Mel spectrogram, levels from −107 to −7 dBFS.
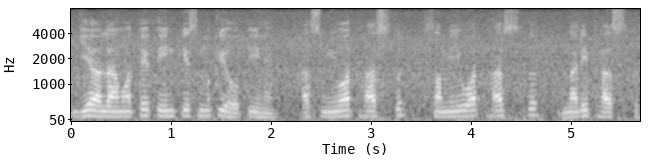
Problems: constant background noise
